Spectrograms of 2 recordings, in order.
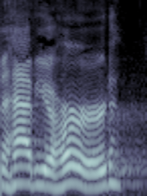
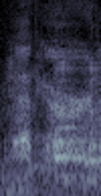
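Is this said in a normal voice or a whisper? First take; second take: normal voice; whisper. First: The words are said in a normal voice. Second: The words are said in a whisper. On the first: What follows may or may not be believed. "in a normal tone of voice" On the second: What follows will be believed. "it's more believable if you actually say, have you heard?"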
